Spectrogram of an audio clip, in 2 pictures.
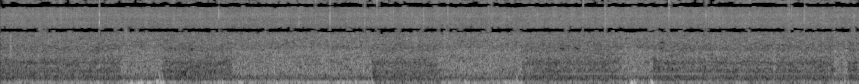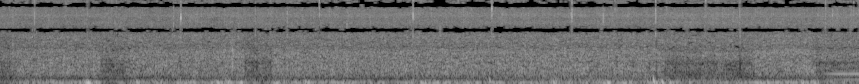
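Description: Heavy rain pouring onto a pond and grass, a steady hiss, with occasional low bumps.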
